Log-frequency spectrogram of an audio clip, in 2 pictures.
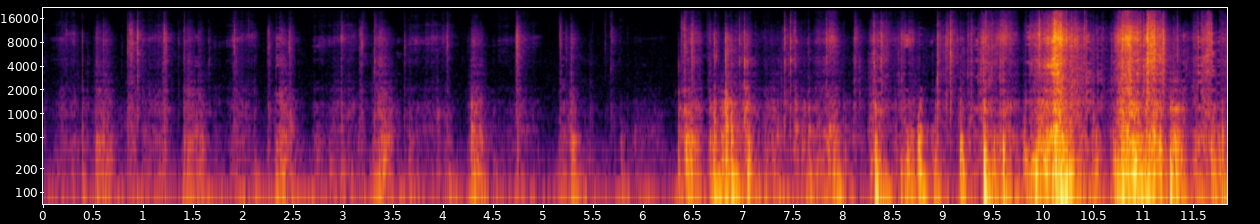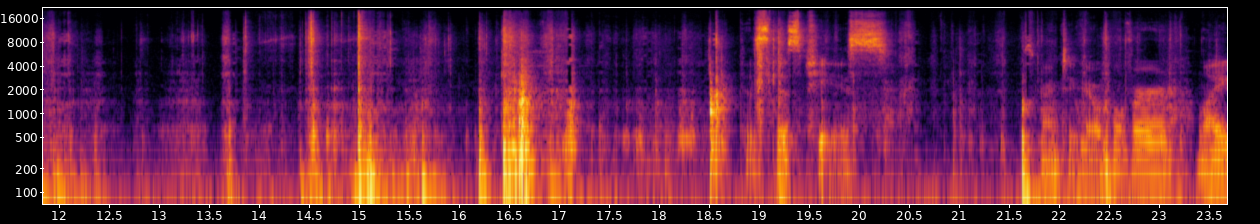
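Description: Scissors snipping through a Worbla thermoplastic piece for a cosplay helmet, a series of crisp close cuts and crinkling handling noises spread across the stretch, with a person talking in between.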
